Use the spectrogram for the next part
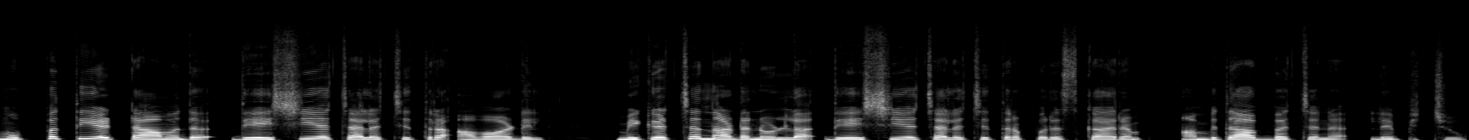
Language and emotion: Malayalam, neutral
